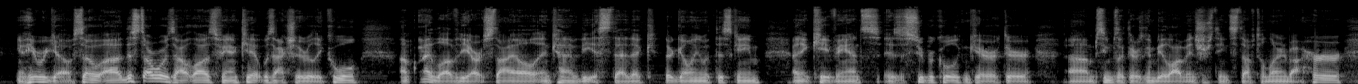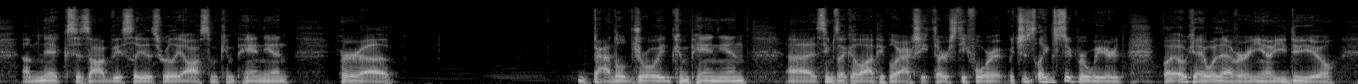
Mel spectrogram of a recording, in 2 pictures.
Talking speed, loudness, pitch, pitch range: 215 wpm, -24 LUFS, 80 Hz, 75-90 Hz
